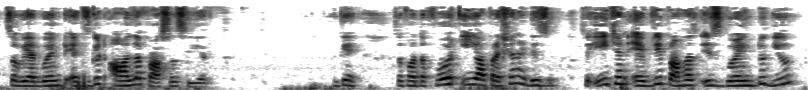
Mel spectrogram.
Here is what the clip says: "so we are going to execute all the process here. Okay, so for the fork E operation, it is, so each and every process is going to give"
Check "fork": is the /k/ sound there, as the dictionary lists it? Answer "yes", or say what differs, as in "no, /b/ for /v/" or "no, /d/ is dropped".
no, /k/ is dropped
